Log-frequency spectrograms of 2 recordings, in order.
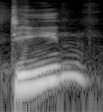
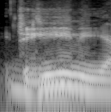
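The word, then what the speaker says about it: Digne: say his name uh Dean Deanie I think Deanie was the other one I heard Deanie and then digy and then Dean Dean's good I think Dean's fine it's French Dean Dean uh so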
